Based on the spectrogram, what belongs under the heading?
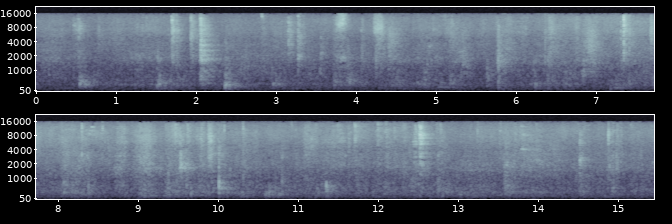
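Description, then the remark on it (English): Many people get up and walk back to their chairs around a room, with scattered footsteps, scraping and light knocks overlapping in an irregular clatter at moderate volume, and no one talking. “Back to your chairs.”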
